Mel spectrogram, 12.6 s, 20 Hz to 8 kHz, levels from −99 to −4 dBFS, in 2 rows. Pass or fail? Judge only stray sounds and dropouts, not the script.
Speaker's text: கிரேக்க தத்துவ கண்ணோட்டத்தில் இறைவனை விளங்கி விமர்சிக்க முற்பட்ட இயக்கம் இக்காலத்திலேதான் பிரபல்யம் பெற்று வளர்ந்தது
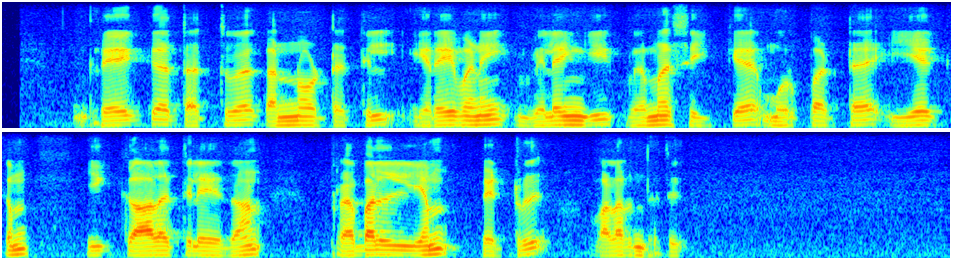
pass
